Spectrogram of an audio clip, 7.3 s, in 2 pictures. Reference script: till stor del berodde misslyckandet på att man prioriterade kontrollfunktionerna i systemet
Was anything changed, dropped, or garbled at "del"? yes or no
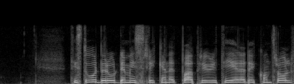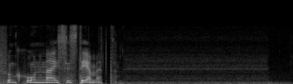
yes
